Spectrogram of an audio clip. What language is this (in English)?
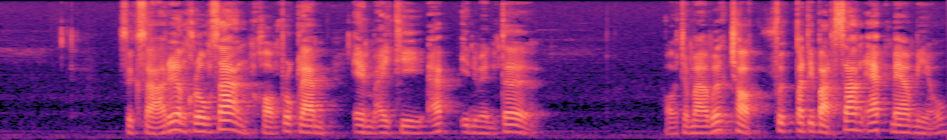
Thai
